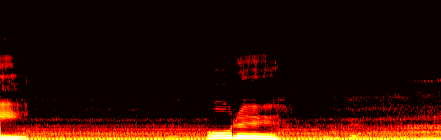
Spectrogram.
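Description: Low steady engine drone of CNG auto-rickshaws labouring up a hill road in the Sajek hills, with a loud burst of revving and a rising horn-like tone midway, while someone talks over the sound.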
